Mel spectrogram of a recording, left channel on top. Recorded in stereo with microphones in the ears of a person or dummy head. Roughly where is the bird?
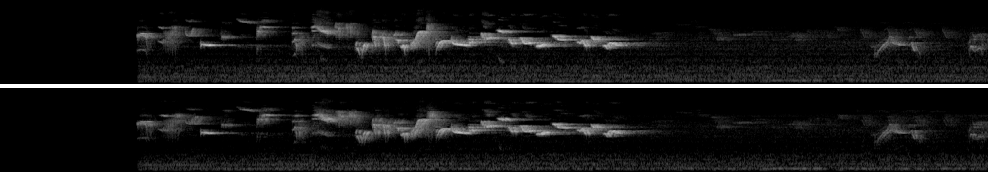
Left.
